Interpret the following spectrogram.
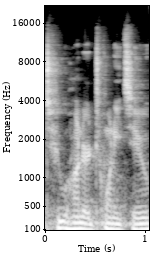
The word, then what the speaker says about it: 20022: I pronounce it 222 based off of what I've heard from people in the industry call it, like Marcus Treacher.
